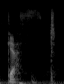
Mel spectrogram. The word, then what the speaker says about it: Gast: Now, of course, he didn't reference it today, but Young Biz O Bond was kind enough to go His name's not Gas, it's Gast.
